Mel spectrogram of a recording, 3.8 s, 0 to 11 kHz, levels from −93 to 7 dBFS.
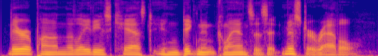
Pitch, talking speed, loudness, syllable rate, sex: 120 Hz, 145 wpm, -17 LUFS, 4.6 syllables/s, male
